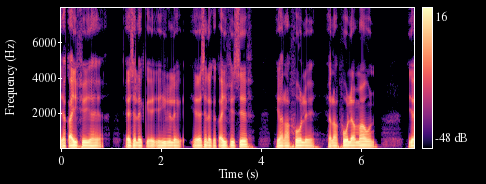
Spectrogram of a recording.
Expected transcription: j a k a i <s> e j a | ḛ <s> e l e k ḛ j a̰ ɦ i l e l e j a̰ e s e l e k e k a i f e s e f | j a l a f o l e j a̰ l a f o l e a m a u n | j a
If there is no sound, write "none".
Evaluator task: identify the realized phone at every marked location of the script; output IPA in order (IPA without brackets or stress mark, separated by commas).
f, s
